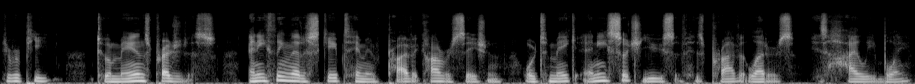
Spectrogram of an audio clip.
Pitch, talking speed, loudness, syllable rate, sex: 135 Hz, 170 wpm, -20 LUFS, 5.7 syllables/s, male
